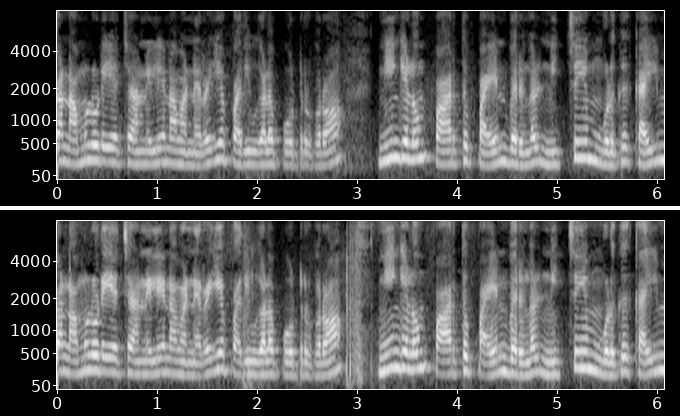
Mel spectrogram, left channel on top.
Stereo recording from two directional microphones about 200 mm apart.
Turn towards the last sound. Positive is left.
turn(degrees=0)  # may be behind; listen again after turning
